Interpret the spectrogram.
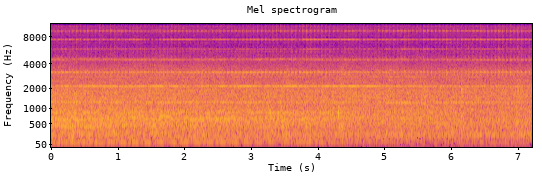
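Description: Passenger train coaches rolling past over the rails, a steady rumble of wheels on track that slowly fades as the train pulls away. A level-crossing warning bell rings steadily over it.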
